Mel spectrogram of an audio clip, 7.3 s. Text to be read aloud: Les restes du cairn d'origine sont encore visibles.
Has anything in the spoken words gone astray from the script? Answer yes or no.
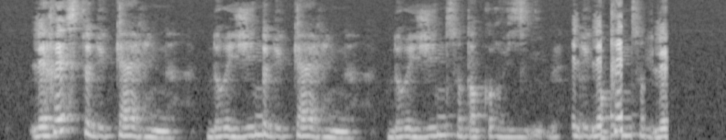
yes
